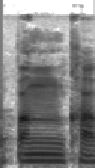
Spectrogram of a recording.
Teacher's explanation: جب ہم زبان کے نوک زبان کو یعنی زبان کے نوک کو تالوں سے ہٹائیں گے تو نون کی آواز خود بخود ناک میں چھپ جائے گا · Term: اخفاء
